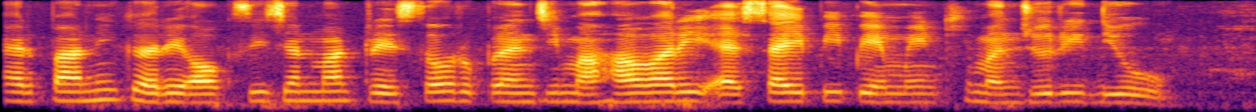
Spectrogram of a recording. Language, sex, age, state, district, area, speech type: Sindhi, female, 18-30, Gujarat, Surat, urban, read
